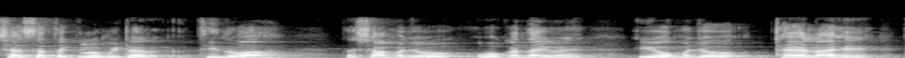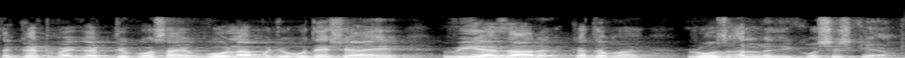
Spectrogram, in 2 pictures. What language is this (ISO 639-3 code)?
snd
